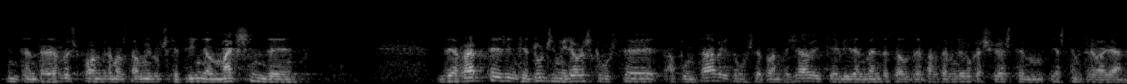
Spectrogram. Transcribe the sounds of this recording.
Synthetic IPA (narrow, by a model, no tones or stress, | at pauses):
int̪ənt̪aɾerəspɔnd̪ɾəməlˠzðɛwminuskət̪iŋəlˠmaksimd̪ə | d̪ərap̚t̪eziŋkjet̪ud͡zimiʎoɾeskəβust̪ɛəpunt̪aβeikəβust̪ɛplant̪əʒaβəikəːβ̞iðenmẽnd̪ezðəlˠd̪əpaɾt̪əmẽnd̪əðukɐsioəst̪ɛmʒast̪ɛmt̪ɾəβaʎan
